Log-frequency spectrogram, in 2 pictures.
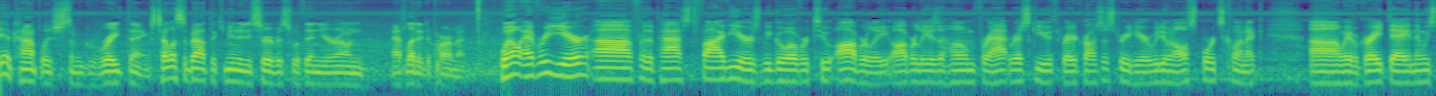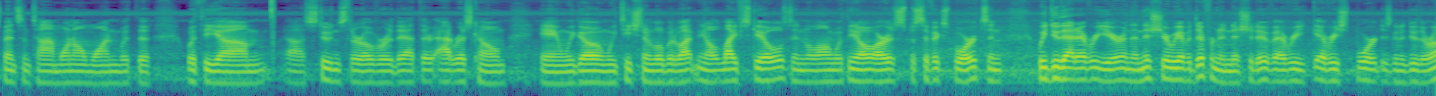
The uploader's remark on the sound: Live at The Ohio State University.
